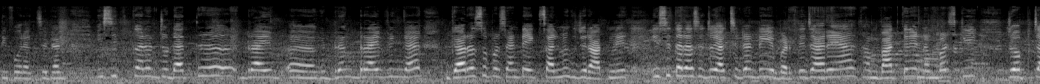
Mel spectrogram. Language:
Hindi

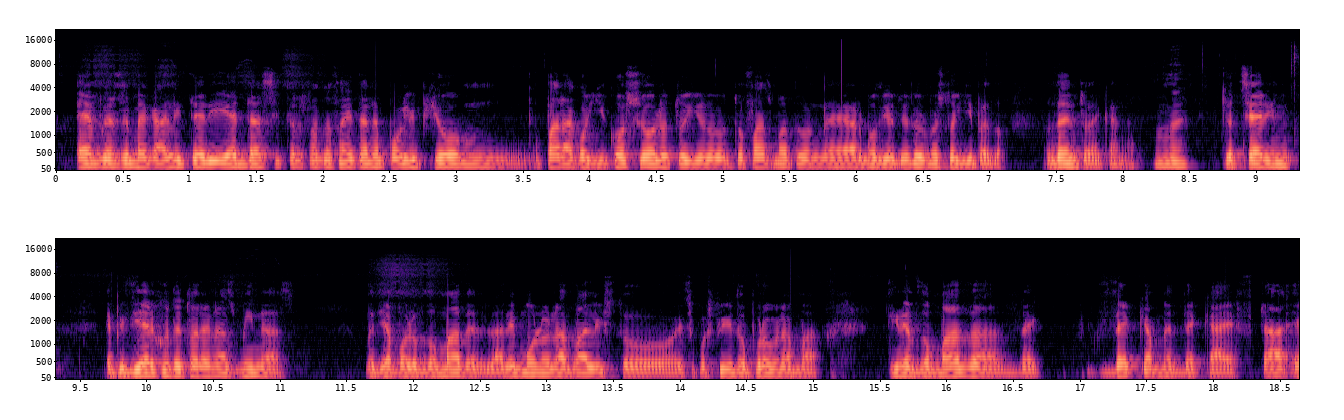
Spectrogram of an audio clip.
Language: Greek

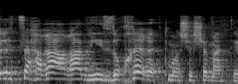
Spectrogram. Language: Hebrew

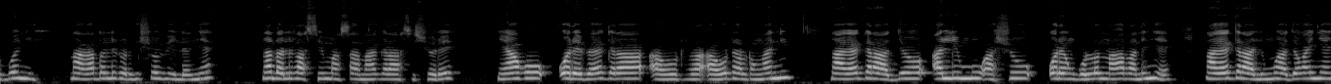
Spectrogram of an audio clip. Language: Masai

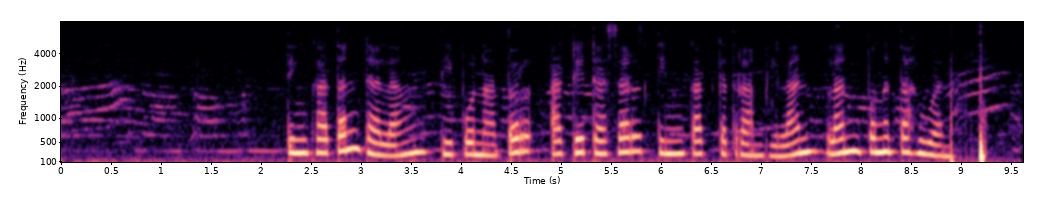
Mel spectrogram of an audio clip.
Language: Javanese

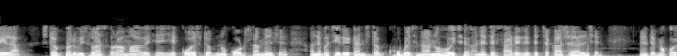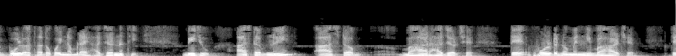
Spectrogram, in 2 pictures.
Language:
Gujarati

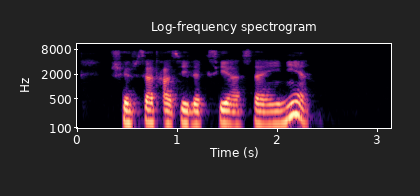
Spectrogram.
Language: Central Kurdish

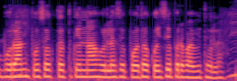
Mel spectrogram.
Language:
Bhojpuri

